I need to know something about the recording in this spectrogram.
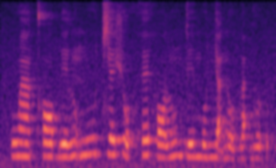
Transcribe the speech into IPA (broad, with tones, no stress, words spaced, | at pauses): wã˨kʰɔ˨be˨ lũ˦˨ŋu˦ t͡ɕɛ˦ʃo̰˦˨ hɛ˦hɔ˨lũ˦ ɡe˦ mo˦ɲä̰˦˨no̰˦˨ʊ̯bä˦ʔ ɡʊ˦ʔ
